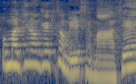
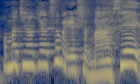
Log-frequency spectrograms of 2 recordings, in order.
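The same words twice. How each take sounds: First: "お待ちのお客様" in a warped sing-song tune; mock the clerk's odd welcome melody, laughing; weird welcome intonation. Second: High sing-song "いらっしゃいませ"; chirpy cashier welcome, pitched up; bright loud shop welcome. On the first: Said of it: "Aメロの部分もまあまあ気持ち悪いよ、イントネーション". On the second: Retold or imitated. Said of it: "めっちゃ腹立つやん".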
